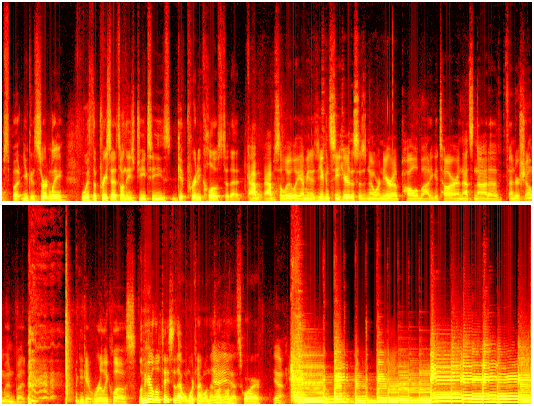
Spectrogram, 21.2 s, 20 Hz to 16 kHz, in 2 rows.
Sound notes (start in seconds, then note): 11.1 laughing; 18.4 upbeat music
